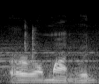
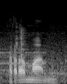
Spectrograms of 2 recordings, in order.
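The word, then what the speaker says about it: Роман: To me, it's always weird because in my native language in Russian, it doesn't sound like Roman because we just don't have the sound. We pronounce a rolling sound. So, my name would sound in my language as it should to me, Raman.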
